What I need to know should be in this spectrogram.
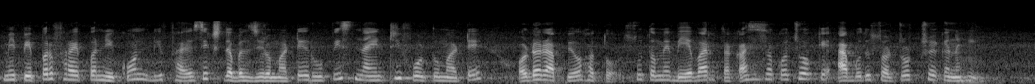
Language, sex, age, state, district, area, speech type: Gujarati, female, 60+, Gujarat, Ahmedabad, urban, read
